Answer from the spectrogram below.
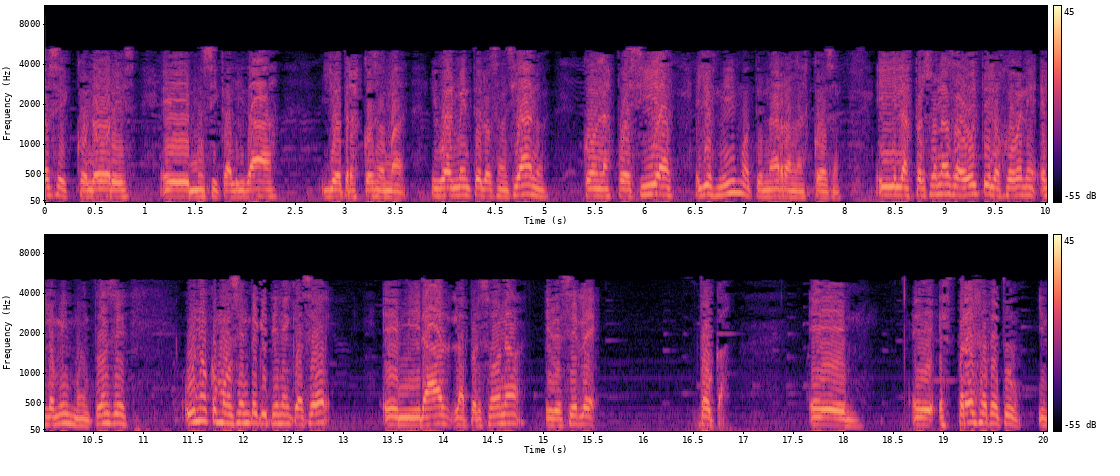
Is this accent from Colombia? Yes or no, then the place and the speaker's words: no; Esmeraldas, Ecuador; soy de Esmeraldas.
